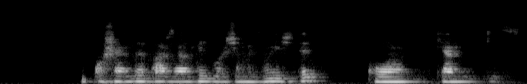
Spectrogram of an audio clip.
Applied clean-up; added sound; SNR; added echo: neural mask model DeepFilterNet 3.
